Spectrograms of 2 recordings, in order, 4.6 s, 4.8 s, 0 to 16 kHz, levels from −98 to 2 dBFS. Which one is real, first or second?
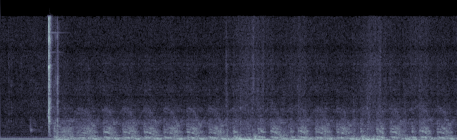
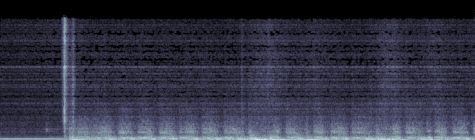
first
